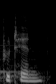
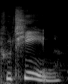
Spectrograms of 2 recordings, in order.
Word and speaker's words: poutine: because now i know it's called it's actually pronounced putin and not poutine even though i really just i it's a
